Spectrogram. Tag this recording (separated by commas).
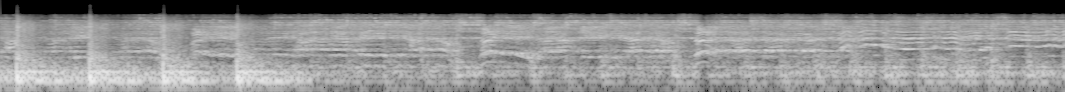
Music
